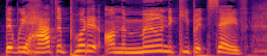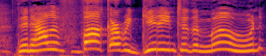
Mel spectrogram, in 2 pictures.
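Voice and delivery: high, incredulous, building rant; laugh-tinged exasperation; exasperated rant. Real, not acted. Exasperated rant about moon vault.

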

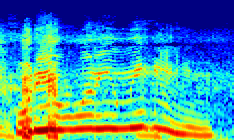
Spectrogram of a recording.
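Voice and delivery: mock wail. Teased friend protesting, high mock wail.

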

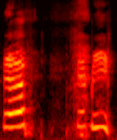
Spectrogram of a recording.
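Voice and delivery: mock cry for help. Mock victim crying for help.

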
